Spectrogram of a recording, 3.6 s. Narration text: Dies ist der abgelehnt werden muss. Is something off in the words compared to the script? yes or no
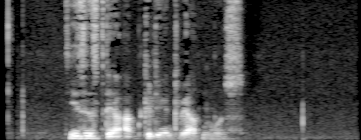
no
